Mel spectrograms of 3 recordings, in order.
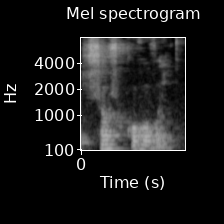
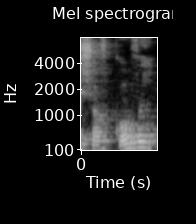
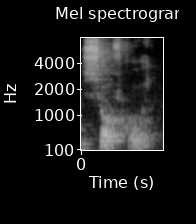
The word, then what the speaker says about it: шовковий: Тут наголос неправильний у слові шовковий. Наголос повинен бути шовковий, а не шовковий. Наголос на другий склад шовковий.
